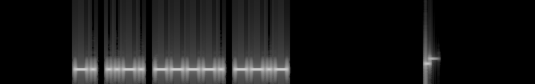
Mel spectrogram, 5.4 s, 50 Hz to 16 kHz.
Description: Morse code, heard as a keyed tone, about 30 wpm, 700 Hz. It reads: NF9Q
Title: USA Call Signs - 4 Characters - 3x Character Spacing - 30wpm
